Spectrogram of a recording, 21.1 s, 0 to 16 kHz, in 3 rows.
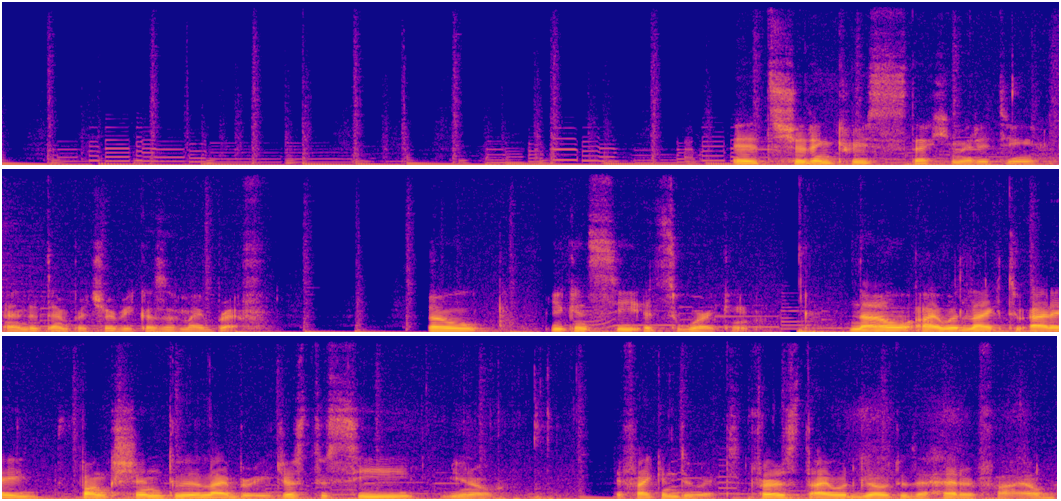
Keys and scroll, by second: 12.3 ctrl+c, 15.2-21.1 typing, 17.1 Escape, 18.2 super+3.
